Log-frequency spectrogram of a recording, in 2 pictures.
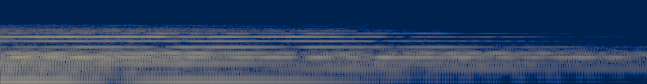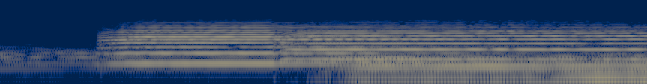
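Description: Trumpet playing long held notes in a slow instrumental introduction. The sound fades almost away about four seconds in, a new held note enters at five seconds, and lower sustained notes join about a second after that.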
